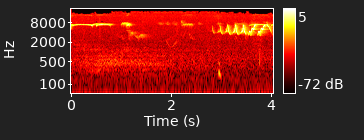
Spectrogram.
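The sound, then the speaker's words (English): Chestnut-sided warbler song mixed with very high, thin cedar waxwing calls. The calls are faint and scattered over steady outdoor background noise, and a short burst of warbling notes comes near the end. “that was the chestnut-sided warbler, but also those high sounds you're hearing sort of in the background are the cedar waxwings”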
